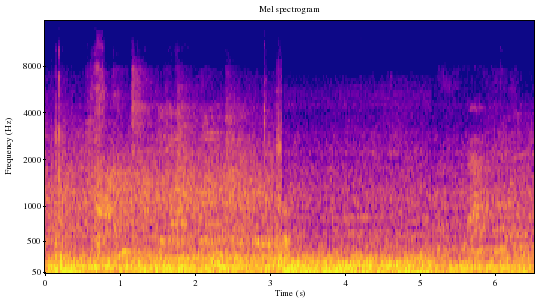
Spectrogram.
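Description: Steady low rumble of road traffic, with a few short clicks and rustles.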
